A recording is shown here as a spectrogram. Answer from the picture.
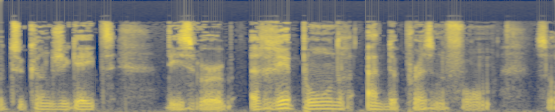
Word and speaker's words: répond: So, final D is not pronounced. You will only have this on nasal sound at the end. Répond.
